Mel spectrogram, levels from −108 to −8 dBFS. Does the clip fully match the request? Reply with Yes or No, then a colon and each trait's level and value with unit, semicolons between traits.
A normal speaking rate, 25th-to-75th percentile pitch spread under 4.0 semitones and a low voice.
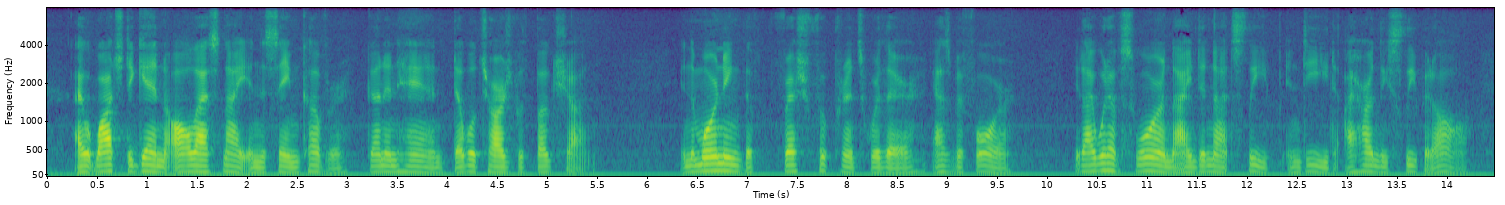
Yes: average, 175 wpm; average, 2.7 semitones; low, 105 Hz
